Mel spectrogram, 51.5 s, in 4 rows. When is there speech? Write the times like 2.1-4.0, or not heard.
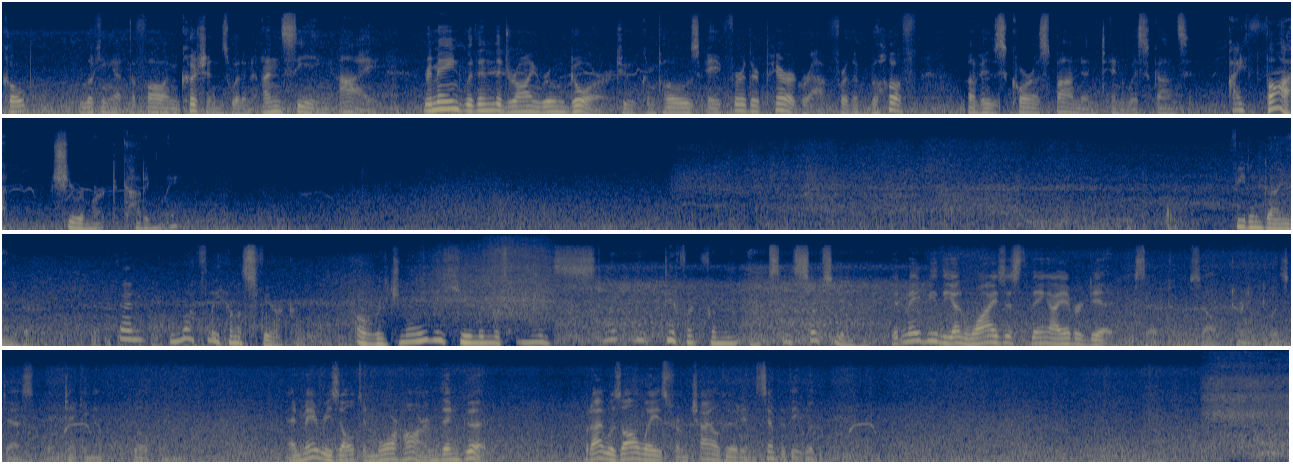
0.0-14.8, 25.2-40.5, 41.5-43.5, 44.5-46.9.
